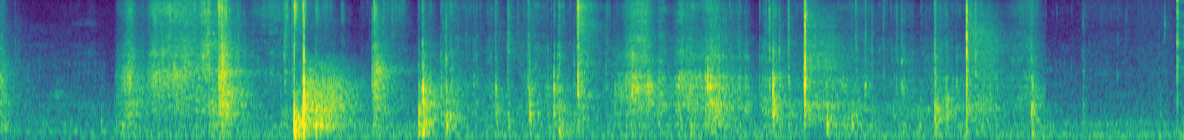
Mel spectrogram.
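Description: Aluminium foil crinkles and rustles.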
